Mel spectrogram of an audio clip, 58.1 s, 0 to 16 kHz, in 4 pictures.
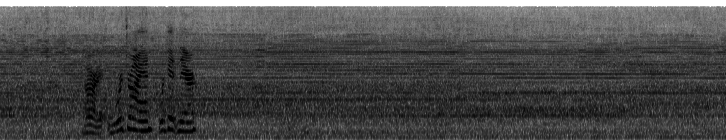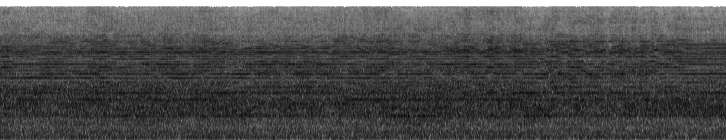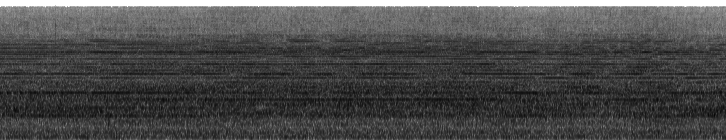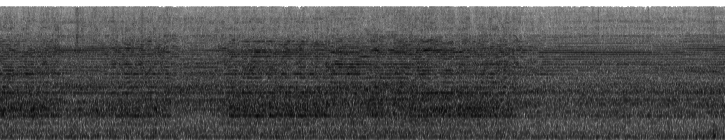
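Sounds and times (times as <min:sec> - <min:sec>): heat gun fan whining: 0:00.0 - 0:58.0.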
